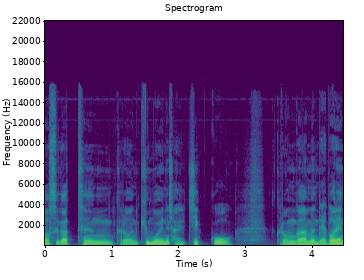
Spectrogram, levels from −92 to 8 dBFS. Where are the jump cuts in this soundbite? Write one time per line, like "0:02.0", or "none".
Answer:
0:01.9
